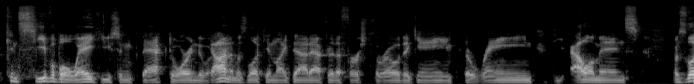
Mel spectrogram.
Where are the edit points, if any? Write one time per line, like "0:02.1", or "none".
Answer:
0:01.3
0:02.1
0:04.6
